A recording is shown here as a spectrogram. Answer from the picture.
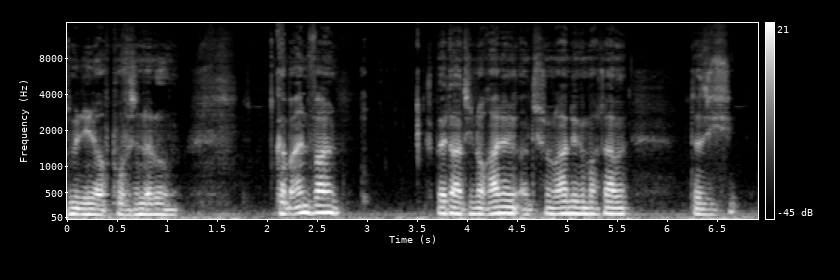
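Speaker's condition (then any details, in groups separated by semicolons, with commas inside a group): Parkinson's disease; 90 percent disability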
